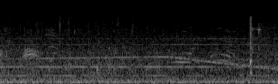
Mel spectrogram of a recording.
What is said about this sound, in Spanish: Ante él se extiende un hermoso lago en el que nadan algunos patos.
